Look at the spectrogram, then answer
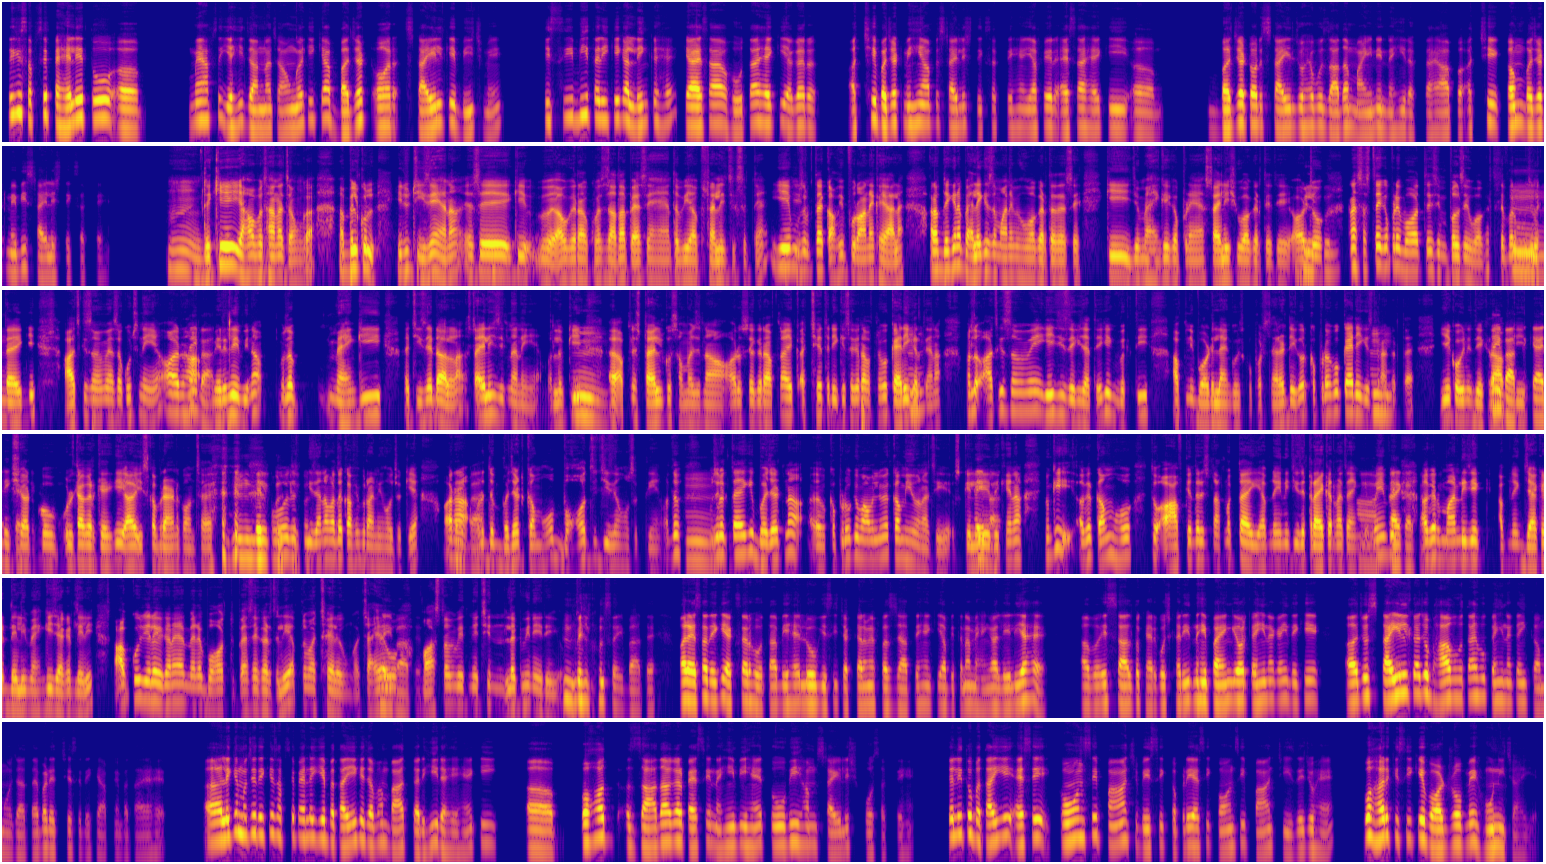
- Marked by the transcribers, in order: in English: "स्टाइल"; in English: "लिंक"; in English: "स्टाइलिश"; in English: "स्टाइल"; in English: "स्टाइलिश"; in English: "स्टाइलिश"; in English: "स्टाइलिश"; in English: "सिंपल"; in English: "स्टाइलिश"; in English: "स्टाइल"; in English: "कैरी"; in English: "बॉडी लैंग्वेज़"; in English: "पर्सनैलिटी"; in English: "कैरी"; in English: "कैरी"; chuckle; in English: "ट्राई"; in English: "ट्राई"; laughing while speaking: "बिल्कुल सही"; in English: "स्टाइल"; in English: "स्टाइलिश"; in English: "बेसिक"; in English: "वार्डरोब"
- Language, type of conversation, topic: Hindi, podcast, बजट कम होने पर भी स्टाइलिश दिखने के आसान तरीके क्या हैं?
